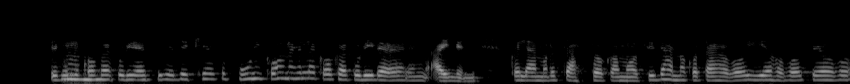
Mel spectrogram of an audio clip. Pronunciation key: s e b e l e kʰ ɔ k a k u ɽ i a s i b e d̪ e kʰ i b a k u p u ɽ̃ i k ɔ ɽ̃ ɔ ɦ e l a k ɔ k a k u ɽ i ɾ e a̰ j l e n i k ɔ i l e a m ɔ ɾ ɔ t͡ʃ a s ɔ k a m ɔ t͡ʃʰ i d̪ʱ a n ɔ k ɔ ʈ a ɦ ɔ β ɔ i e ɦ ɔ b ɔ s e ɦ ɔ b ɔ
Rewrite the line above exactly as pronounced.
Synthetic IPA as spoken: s e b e l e k ɔ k a k u ɽ i a s i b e d̪ e kʰ i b a k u p u ɽ̃ i k ɔ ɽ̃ ɔ ɦ e l a k ɔ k a k u ɽ i ɾ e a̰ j l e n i k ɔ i l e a m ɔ ɾ ɔ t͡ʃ a s ɔ k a m ɔ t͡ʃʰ i d̪ʱ a n ɔ k ɔ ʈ a ɦ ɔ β ɔ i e ɦ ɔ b ɔ s e ɦ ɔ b ɔ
